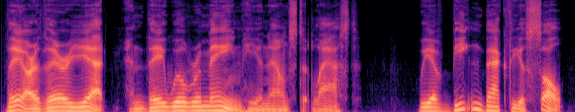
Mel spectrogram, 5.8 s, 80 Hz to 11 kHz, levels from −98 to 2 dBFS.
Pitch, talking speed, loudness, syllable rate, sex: 105 Hz, 190 wpm, -17 LUFS, 5.3 syllables/s, male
